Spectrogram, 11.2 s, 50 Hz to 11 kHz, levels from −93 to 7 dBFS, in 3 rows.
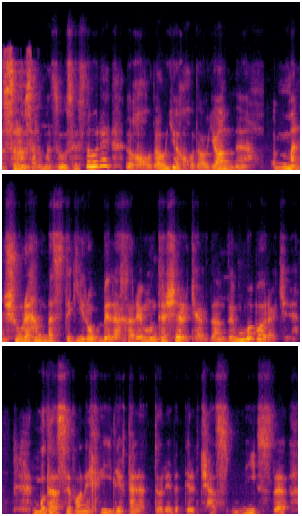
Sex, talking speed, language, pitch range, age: male, 115 wpm, Persian, 160-215 Hz, 60-79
